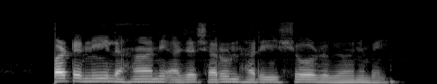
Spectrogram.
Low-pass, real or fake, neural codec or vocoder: 7.2 kHz; real; none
